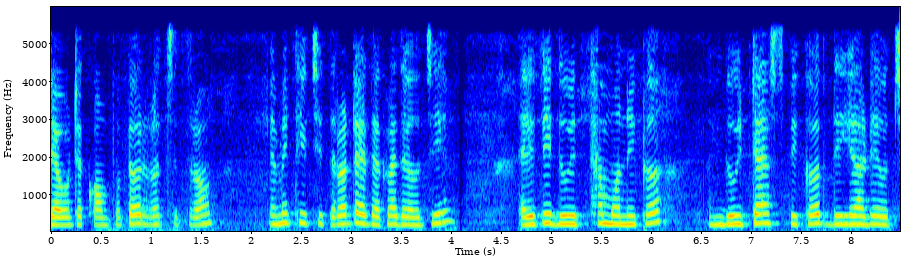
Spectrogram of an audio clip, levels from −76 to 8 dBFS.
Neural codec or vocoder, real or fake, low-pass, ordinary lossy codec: codec, 16 kHz in and 24 kHz out, 0.6 kbps, FocalCodec, streaming, 4096 codes; fake; 5.4 kHz; none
